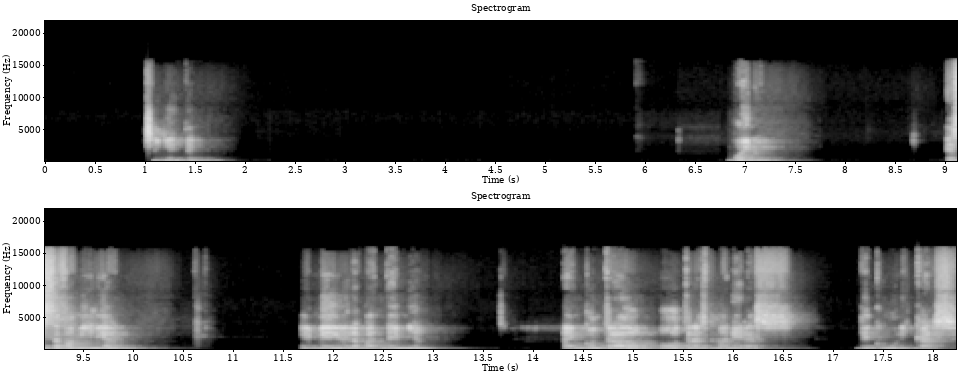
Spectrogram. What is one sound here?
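A man speaks calmly through an online call, in bursts with long pauses.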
